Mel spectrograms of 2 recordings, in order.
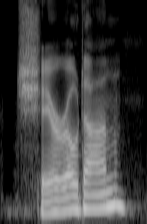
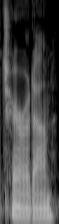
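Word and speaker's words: Choyrodon: and this one's called Cherodon, is how I'm going to pronounce it. You're really supposed to roll the R and make it sound all Mongolian-like, which I cannot do. So I'm just going to stick with Cherodon.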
